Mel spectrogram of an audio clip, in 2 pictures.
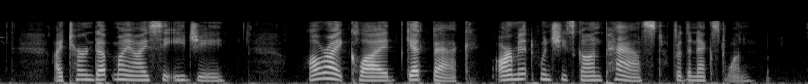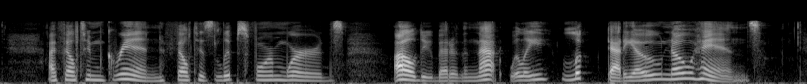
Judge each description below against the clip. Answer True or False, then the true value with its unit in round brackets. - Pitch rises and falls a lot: False (3.7 semitones)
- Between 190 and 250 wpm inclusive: False (150 wpm)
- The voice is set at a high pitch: True (200 Hz)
